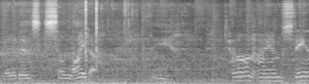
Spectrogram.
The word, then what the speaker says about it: Salida: saat and I'm sure I'm sure I've been mispronouncing Salida as Salita but it is Salida the town I am staying at tonight 45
